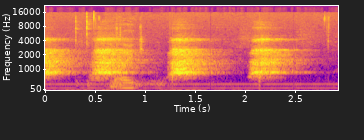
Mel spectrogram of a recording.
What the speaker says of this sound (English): oh my good lord, those dogs.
